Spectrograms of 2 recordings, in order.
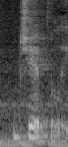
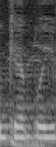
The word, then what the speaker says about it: Ghibli: And when you look at clips of Haya Miyazaki himself saying Studio Ghibli, he says it like that, like Gigi. Ghibli, Studio Ghibli. And so I don't like if you pronounce it Studio Giblly, fine. That's your prerogative, whatever. But when people say that I'm saying it wrong, I think I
